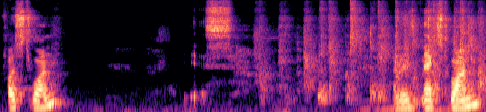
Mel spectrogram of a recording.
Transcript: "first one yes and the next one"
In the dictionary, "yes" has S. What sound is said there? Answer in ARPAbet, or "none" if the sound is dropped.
S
